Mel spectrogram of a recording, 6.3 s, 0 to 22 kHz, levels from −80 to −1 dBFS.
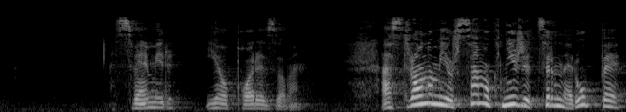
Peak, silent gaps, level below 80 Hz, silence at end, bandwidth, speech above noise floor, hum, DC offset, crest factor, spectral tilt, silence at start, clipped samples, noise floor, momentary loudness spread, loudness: -14 dBFS; none; -74 dBFS; 0 s; 11.5 kHz; 40 dB; none; under 0.1%; 18 dB; -4.5 dB/octave; 1.15 s; under 0.1%; -71 dBFS; 17 LU; -31 LUFS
